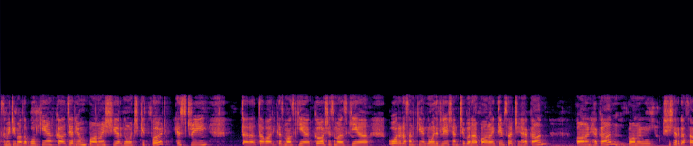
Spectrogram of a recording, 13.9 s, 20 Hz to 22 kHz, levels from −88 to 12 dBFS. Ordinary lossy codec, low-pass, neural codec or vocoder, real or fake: none; none; codec, 16 kHz, 16 kbps, FreqCodec, larger model; fake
